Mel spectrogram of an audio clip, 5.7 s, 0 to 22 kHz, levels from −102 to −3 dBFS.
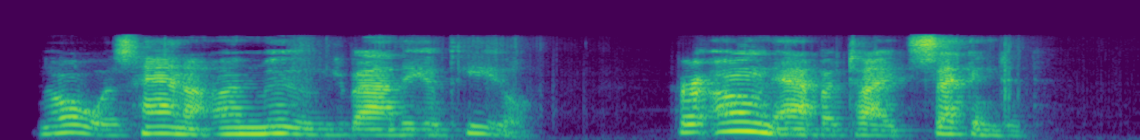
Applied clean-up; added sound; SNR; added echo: neural mask model DeepFilterNet 3.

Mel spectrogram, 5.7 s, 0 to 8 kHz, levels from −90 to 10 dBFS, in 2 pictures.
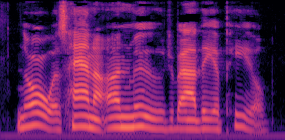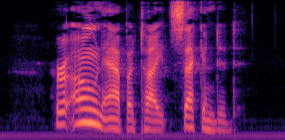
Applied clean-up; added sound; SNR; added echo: none; none; none; none.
